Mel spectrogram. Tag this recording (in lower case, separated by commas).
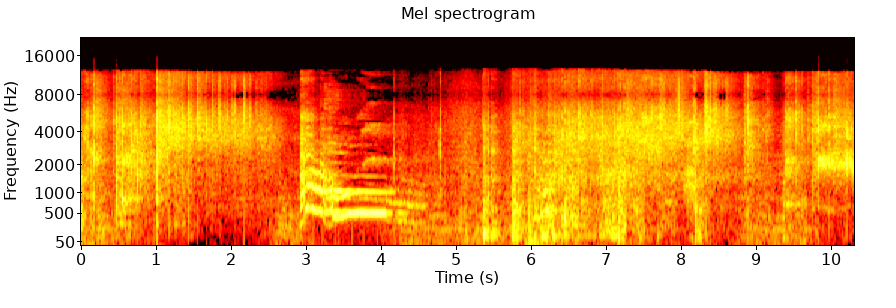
domestic animals, bird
